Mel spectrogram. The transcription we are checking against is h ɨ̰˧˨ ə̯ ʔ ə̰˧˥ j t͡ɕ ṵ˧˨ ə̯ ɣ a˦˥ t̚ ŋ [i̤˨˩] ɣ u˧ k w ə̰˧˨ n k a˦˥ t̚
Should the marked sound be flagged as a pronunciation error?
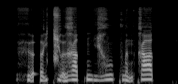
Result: no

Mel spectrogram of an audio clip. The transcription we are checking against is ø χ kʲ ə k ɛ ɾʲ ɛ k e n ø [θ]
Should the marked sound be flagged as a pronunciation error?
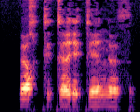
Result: no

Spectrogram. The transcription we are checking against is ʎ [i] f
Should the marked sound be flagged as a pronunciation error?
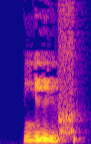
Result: no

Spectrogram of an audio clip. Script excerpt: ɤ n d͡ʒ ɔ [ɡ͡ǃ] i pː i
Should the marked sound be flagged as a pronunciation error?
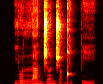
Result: no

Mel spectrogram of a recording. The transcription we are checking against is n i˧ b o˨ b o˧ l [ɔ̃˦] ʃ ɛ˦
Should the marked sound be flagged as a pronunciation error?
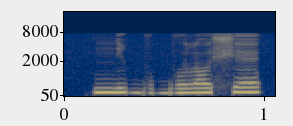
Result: yes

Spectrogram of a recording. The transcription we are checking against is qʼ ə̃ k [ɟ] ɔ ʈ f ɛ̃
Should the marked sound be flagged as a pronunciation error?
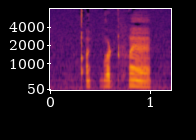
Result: yes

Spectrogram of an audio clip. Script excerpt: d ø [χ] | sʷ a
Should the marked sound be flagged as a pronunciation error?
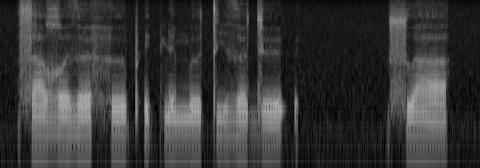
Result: yes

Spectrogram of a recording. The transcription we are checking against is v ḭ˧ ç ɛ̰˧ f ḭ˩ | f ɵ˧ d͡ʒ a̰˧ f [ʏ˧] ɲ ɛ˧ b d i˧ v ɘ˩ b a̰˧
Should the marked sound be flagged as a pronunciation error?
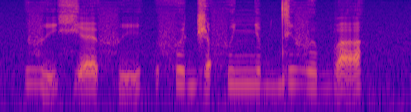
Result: yes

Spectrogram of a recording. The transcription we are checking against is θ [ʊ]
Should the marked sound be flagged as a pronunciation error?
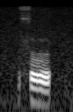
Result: no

